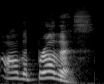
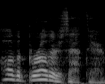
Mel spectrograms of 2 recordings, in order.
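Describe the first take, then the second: First: "brothers" said as "brothas", high and louder; "brothers" ending in A. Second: Said in the usual way. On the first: Shown as a demonstration. Podcast host calls out to all the brothers, "brothers" pronounced "brothas". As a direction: drop the R in "brothers", end it on an open A. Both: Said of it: "I'm using the A at the end".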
